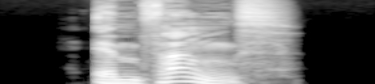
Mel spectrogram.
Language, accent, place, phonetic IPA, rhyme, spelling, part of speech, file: German, Germany, Berlin, [ɛmˈp͡faŋs], -aŋs, Empfangs, noun, De-Empfangs.ogg
- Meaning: genitive singular of Empfang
